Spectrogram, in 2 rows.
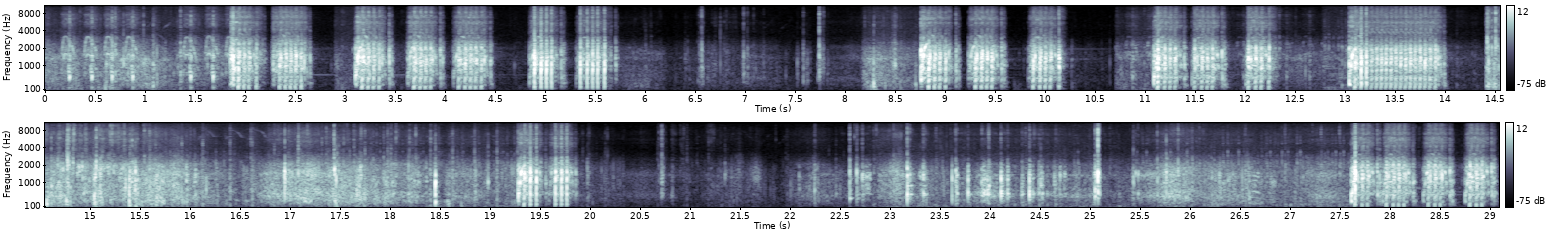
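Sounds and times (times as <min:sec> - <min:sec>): airsoft rifle full-auto bursts: 0:00.2 - 0:05.8, 0:08.7 - 0:10.2, 0:10.8 - 0:12.4, 0:13.0 - 0:14.0, 0:19.2 - 0:19.9, 0:27.6 - 0:29.0.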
